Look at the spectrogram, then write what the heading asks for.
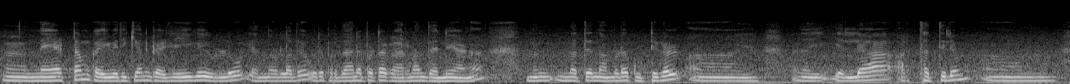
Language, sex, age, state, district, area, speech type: Malayalam, female, 45-60, Kerala, Kollam, rural, spontaneous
